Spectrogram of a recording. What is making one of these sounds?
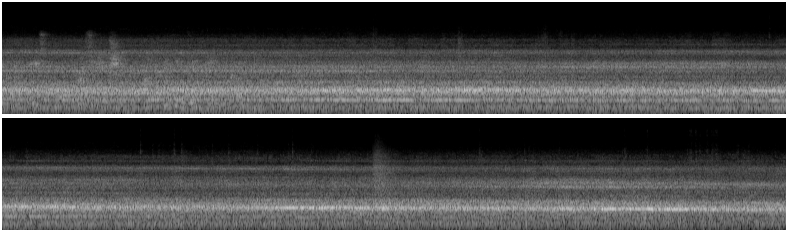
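A metro train hums and rumbles steadily as it runs.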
